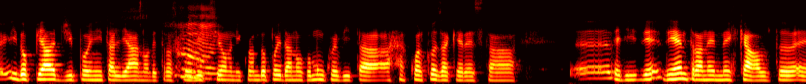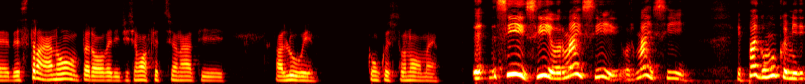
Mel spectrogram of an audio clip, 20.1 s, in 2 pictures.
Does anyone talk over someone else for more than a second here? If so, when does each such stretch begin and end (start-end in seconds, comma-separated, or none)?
none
